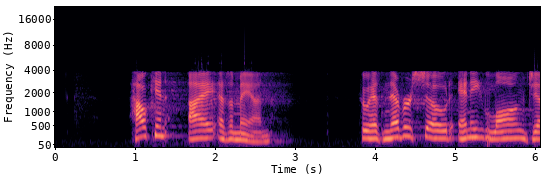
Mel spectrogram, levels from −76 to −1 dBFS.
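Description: A single packet was lost at 5.40 to 5.42 s in this telephone-band speech, and the receiver filled the 20 ms gap by playing the previous packet again. That repeat is heard as a small blip. The G.711 telephone coding carrying the call keeps everything below 4 kHz.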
